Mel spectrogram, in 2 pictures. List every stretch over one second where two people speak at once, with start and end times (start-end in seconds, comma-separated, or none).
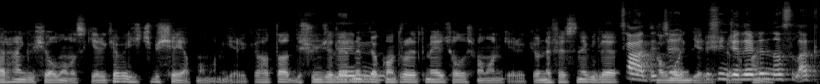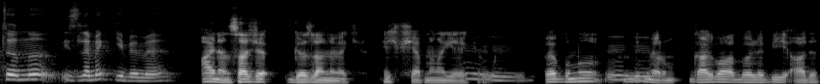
6.2-7.7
